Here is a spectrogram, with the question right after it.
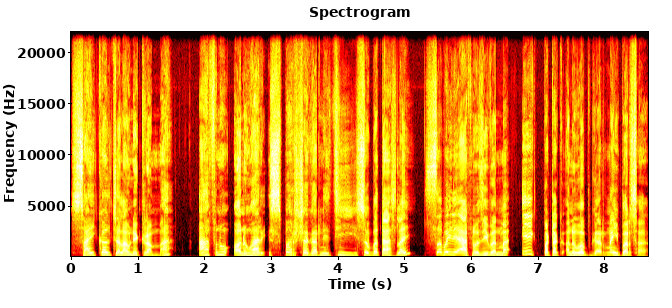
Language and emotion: Nepali, happy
